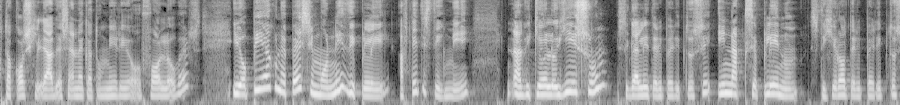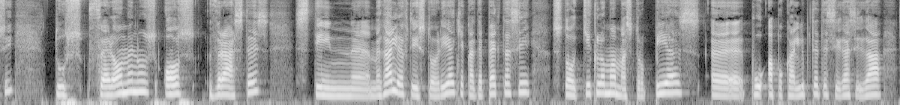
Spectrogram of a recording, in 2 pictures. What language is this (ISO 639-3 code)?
ell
